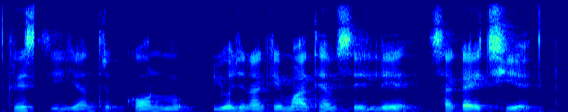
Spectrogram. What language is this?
Magahi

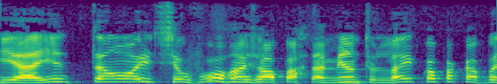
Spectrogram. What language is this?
Portuguese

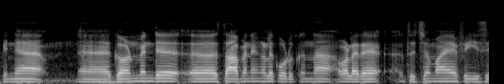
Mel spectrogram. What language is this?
Malayalam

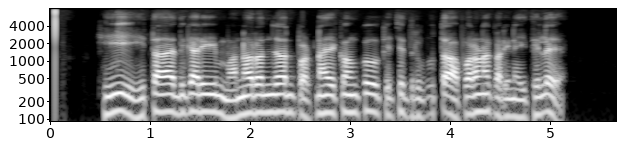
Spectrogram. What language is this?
Odia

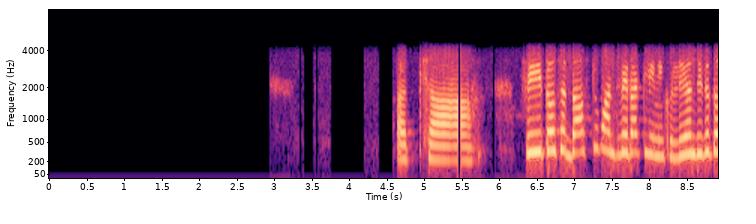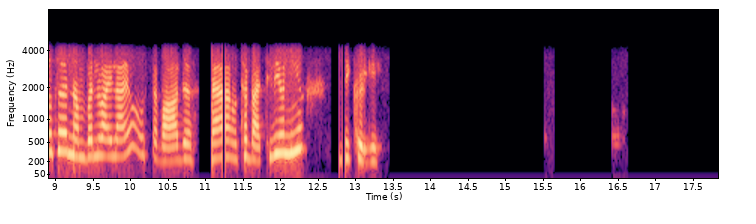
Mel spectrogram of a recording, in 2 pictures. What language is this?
Dogri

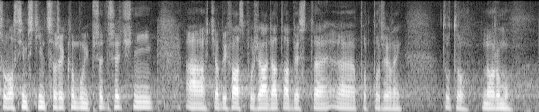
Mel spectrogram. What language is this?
Czech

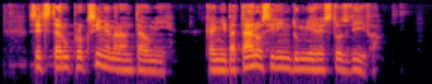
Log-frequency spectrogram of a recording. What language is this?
Esperanto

